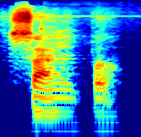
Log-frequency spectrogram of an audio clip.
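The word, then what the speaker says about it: Tsangpo: सांगो T silent होता है।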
